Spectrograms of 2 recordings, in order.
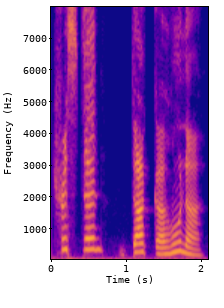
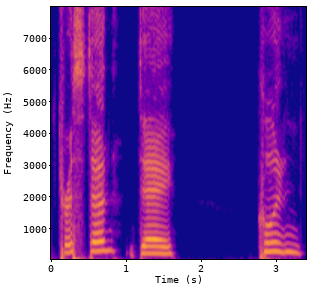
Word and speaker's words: Tristan da Cunha: But the name of this island is Tristan da Cunha, or Cunha.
